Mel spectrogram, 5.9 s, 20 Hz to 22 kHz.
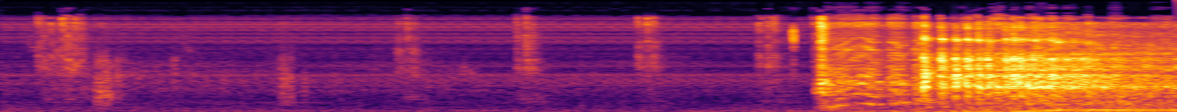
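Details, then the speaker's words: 2014 International 4300 DuraStar, MaxxForce DT 466 7.6 L turbo diesel, 293,000 miles, Allison automatic: quiet, then fires at once and settles straight into an even, steady rumbling idle; healthy start. "It starts right up, sounds great. You can hear that now."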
